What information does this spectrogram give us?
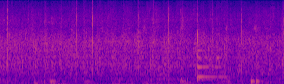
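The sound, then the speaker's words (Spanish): A crowd applauds steadily to welcome a singer, many hands clapping in a dense, continuous patter with occasional sharper claps standing out, sustained throughout at moderate volume. “Por favor, fuerte aplauso.”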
